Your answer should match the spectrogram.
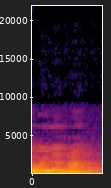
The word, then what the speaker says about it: Guayaná: de un país que es guayana para nosotros bien pronunciado guayaná.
